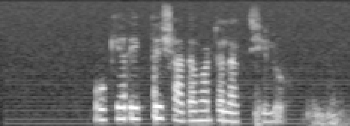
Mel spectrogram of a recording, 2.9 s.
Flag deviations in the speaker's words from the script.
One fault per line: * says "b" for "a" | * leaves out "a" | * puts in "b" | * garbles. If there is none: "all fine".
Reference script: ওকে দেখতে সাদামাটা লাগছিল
all fine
